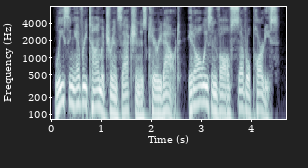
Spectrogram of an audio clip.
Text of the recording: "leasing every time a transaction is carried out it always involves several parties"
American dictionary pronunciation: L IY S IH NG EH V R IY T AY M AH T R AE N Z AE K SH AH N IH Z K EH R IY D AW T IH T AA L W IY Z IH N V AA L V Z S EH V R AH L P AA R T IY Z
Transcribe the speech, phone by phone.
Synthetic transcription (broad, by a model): L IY S IH NG EH V R IY T AY M AH T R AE N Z AE K SH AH N IH Z K EH R IY D AW T IH T AA L W IY Z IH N V AA L V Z S EH V R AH L P AA R T IY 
